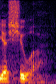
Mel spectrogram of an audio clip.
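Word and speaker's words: Yeshua (ישועה): The Hebrew word for salvation is pronounced Yeshua.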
